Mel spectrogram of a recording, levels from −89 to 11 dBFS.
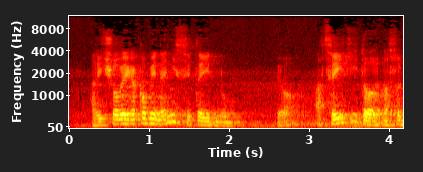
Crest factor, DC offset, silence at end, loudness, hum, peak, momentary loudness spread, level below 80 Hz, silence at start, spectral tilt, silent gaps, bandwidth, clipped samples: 18 dB; under 0.1%; 0 s; -18 LUFS; none; 0 dBFS; 16 LU; -48 dBFS; 0.3 s; -7 dB/octave; none; 11 kHz; under 0.1%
